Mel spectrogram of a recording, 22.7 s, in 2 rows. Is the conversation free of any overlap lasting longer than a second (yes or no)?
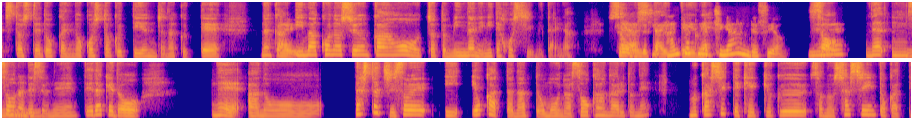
no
